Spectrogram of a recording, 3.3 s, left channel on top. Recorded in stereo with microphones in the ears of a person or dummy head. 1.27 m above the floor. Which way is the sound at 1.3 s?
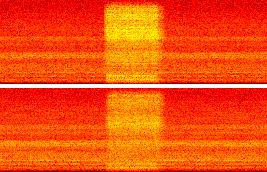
80° left.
